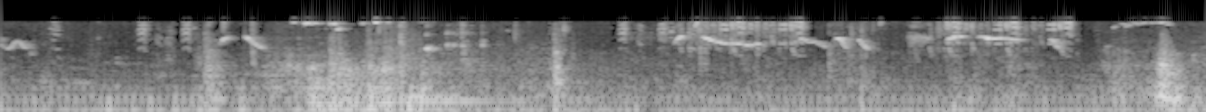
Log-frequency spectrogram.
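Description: A mixed flock of small cage birds in an aviary (canaries, zebra finches and a cockatiel) chirping and giving whistled calls that glide up and down, busiest about seven to ten seconds in. A low rushing noise comes about three to five seconds in, and there are a couple of sharp knocks.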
